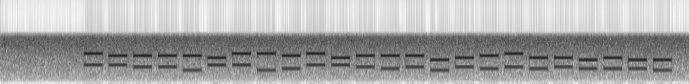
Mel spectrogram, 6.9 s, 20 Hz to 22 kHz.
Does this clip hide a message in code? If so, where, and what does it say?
Yes: DTMF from 0.8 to 6.7 s, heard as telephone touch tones, dialled by machine, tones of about 180 ms, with phone line noise. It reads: D#9930DA6D0969186C584541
